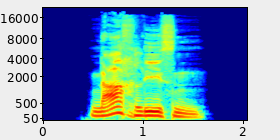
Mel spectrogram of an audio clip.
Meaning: inflection of nachlassen: 1. first/third-person plural dependent preterite 2. first/third-person plural dependent subjunctive II
- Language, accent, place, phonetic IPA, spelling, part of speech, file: German, Germany, Berlin, [ˈnaːxˌliːsn̩], nachließen, verb, De-nachließen.ogg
